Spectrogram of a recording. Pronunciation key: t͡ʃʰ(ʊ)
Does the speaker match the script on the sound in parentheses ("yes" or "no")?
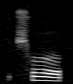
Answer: yes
